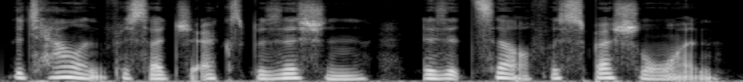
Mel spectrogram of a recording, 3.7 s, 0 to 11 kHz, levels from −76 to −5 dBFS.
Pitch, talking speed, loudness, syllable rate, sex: 160 Hz, 160 wpm, -19 LUFS, 5.2 syllables/s, female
